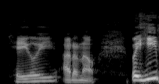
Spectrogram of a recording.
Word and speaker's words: Keighley: Well, it's Geoff Keighley. Like, that's how it's spelled, and I'm supposed to read it Jeff Kaylee? Kaylee.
